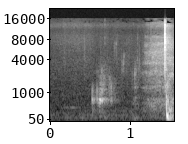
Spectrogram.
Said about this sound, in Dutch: Nog even slokje.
